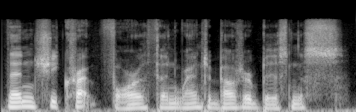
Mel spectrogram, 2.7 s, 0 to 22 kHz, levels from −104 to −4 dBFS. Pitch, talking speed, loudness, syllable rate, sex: 110 Hz, 200 wpm, -21 LUFS, 4.8 syllables/s, male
